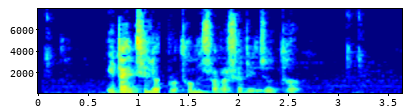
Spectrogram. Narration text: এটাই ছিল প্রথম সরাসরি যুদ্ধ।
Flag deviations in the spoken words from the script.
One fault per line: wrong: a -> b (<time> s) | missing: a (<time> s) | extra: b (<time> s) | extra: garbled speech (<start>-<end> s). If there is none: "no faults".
no faults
